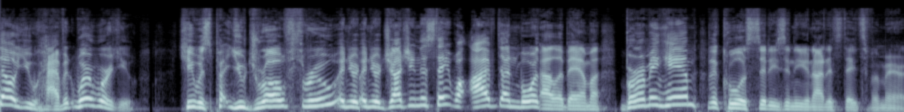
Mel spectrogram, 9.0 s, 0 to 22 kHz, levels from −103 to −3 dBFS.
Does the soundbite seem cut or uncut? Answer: cut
